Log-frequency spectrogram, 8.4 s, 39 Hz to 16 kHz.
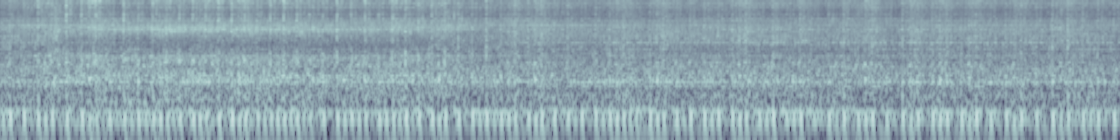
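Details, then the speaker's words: Yamaha XS1B after rebuilt carbs, airbox refitted and a dead-cylinder tune, throttle screws set evenly for about 1000 rpm idle: steady, even idle with a smooth, regular exhaust pulse and no misses or knocks, after one backfire; sounds healthy. "How does that sound? Sounds good to me."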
